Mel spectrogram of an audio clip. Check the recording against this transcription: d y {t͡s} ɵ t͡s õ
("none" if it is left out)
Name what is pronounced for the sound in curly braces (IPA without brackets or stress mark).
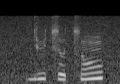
t͡s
